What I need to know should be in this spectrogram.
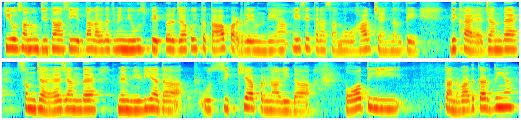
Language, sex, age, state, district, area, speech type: Punjabi, female, 30-45, Punjab, Patiala, urban, spontaneous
